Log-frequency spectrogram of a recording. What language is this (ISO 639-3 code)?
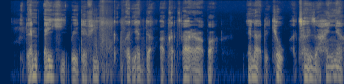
hau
